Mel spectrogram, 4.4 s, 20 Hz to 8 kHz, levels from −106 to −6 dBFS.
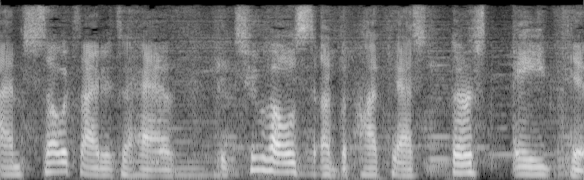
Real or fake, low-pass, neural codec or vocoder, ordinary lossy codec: fake; 7.2 kHz; codec, 44.1 kHz, 2.6 kbps, DAC; MP3, 48 kbps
